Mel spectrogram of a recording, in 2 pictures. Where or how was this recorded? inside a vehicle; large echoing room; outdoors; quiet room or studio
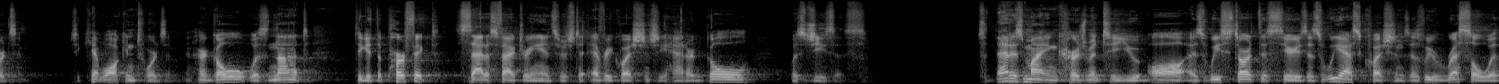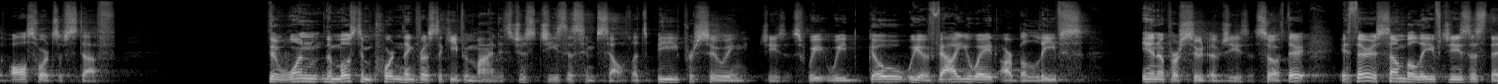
large echoing room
